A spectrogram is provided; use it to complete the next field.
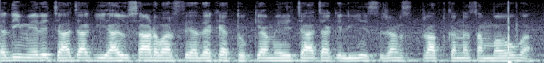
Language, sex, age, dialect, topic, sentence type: Hindi, male, 18-24, Awadhi Bundeli, banking, statement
